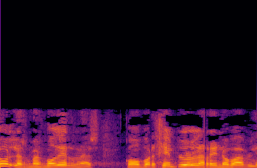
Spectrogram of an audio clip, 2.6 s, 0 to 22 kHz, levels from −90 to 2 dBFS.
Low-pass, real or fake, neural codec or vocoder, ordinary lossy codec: none; real; none; none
